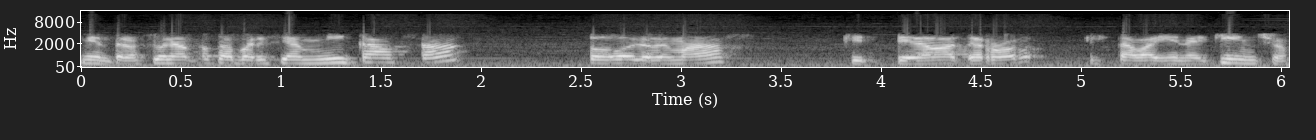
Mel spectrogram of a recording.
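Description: Pausing long and often, a woman with a Rioplatense accent speaks at a fairly quick pace with ordinary pitch variation. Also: medium pitch for a woman. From Argentina, Buenos Aires. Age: 20s. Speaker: storyteller guest. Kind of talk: personal testimony. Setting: remote call.

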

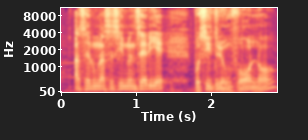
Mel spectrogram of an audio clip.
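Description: Noticeable background noise behind a male voice at medium pitch. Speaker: co-host on serial killers. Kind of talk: casual expert conversation. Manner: conversational, fillers, repetition.

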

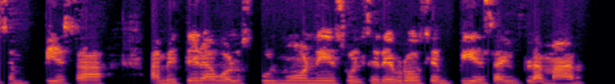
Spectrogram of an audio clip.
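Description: A woman's fairly high voice at a fairly quick pace. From Mexico, Aguascalientes. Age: 40s. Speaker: mountaineer. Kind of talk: interview conversation.

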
